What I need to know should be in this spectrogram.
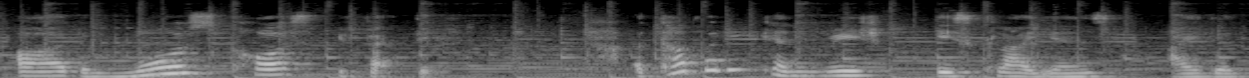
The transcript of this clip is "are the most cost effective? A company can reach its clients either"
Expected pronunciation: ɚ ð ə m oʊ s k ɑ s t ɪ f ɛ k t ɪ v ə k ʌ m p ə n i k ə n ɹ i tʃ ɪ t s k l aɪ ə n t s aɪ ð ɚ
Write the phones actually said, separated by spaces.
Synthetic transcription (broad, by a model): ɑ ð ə m oʊ s k ɑ s ɪ f ɛ k t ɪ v ə k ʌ m p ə n i k ə n ɹ i tʃ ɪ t s k l aɪ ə n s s aɪ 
